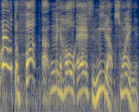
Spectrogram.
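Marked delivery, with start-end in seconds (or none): 0.0-0.7 high, loud cry of disbelief; shocked retold outburst. Looking up at his naked roommate, retold shocked outburst. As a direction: blurt it out in high-pitched shock.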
